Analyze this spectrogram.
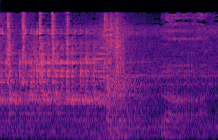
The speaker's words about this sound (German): Mal gleich die Tür auf hier.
